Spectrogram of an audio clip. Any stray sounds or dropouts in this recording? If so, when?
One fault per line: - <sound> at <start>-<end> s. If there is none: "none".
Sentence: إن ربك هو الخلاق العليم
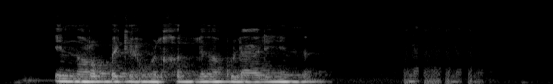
- laugh at 4.0-4.8 s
